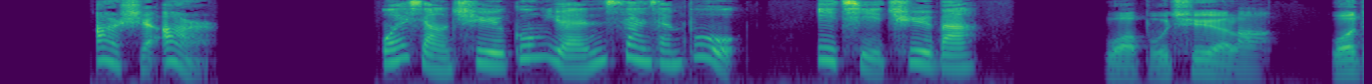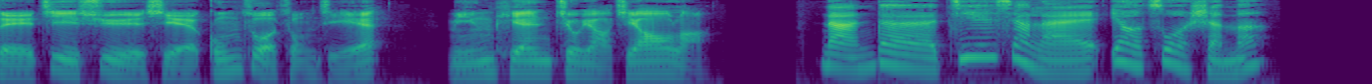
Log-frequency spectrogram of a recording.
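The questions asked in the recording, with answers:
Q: 男的接下来要做什么?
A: 写工作总结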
